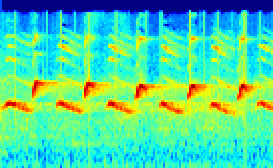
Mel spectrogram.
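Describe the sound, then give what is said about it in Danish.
A small red cardinal chirps in a quick, steady rhythm, repeating a bright two-part call about twice per second. Clear, with no voices or other sounds. “Det er en rød, lille fugl, Anders. Den er kendt for sin sang. Den er kendt for sin pipen, og det skal vi høre nu.”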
